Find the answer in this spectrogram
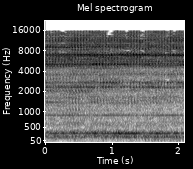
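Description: Wood lathe running while a hand-held turning tool cuts the spinning Manchurian pear wood: a steady hiss of the cut over the even hum of the lathe.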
